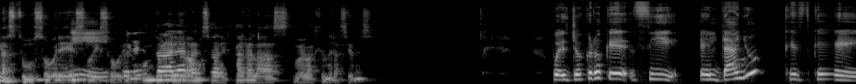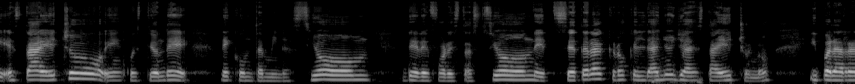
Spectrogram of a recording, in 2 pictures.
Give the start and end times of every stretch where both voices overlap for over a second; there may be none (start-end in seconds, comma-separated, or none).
0.7-2.2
